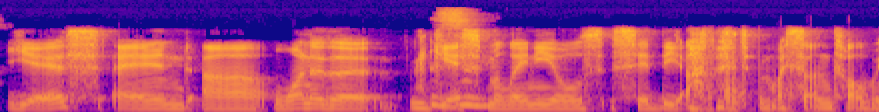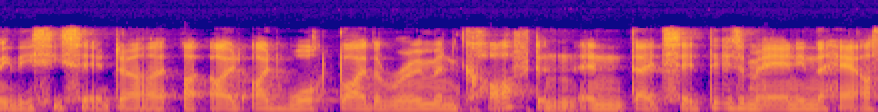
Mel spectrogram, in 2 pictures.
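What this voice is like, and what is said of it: Deeper than usual voice. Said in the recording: “my voice is a little bit deeper than normal today”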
